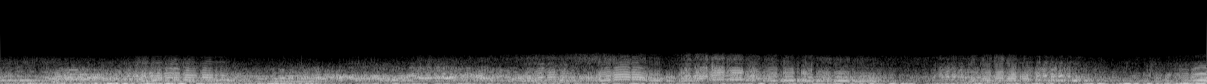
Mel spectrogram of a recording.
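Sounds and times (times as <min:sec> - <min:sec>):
slowed gull calls moaning: 0:00.0 - 0:12.0.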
